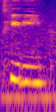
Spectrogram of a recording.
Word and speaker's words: Tedie: I'm on Instagram as Doula Tedie, and I am on Facebook as Tedie Pasley, and that's T-E-D-I-E, pronounced like touchdown, Tedie. Pasley, P-A-S-L-E-Y.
